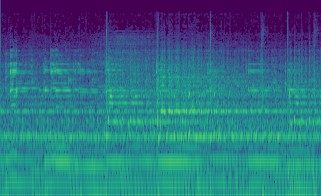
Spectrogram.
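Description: Instrumental heavy psychedelic stoner rock: an electric guitar through chorus and echo effects over sustained low bass notes, with occasional percussion hits from about two seconds in.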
